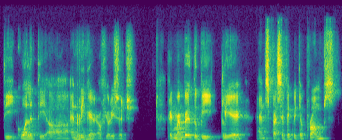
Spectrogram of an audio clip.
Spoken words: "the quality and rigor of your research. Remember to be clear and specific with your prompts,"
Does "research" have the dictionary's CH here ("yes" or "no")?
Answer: yes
